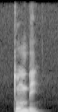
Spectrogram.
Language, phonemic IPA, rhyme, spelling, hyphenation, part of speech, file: French, /tɔ̃.be/, -e, tomber, tom‧ber, verb, Fr-tomber.ogg
- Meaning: 1. to fall 2. to come down 3. to bump into, to come across; to be received by (when making a telephone call) 4. to become, to get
